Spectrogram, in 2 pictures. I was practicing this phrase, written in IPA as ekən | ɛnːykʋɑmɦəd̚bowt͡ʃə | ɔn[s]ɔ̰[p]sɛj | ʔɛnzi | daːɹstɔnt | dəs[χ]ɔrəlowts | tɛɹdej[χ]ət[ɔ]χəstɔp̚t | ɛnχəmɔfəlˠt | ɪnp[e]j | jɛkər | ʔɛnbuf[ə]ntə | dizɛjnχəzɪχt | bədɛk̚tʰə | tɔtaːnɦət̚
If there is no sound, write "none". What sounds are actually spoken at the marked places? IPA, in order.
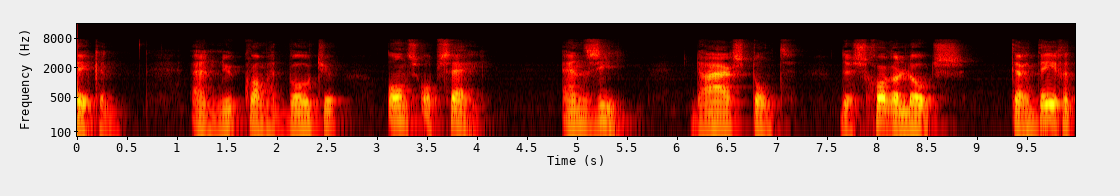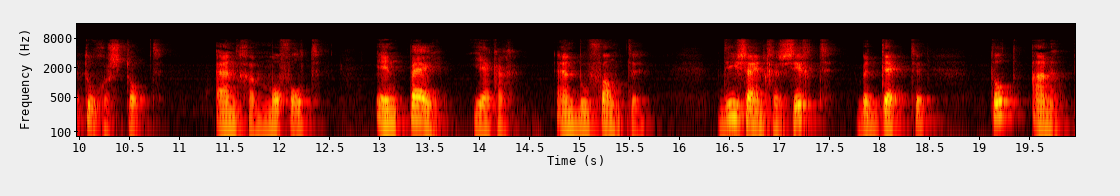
s, p, χ, χ, u, ɛ, ɑ

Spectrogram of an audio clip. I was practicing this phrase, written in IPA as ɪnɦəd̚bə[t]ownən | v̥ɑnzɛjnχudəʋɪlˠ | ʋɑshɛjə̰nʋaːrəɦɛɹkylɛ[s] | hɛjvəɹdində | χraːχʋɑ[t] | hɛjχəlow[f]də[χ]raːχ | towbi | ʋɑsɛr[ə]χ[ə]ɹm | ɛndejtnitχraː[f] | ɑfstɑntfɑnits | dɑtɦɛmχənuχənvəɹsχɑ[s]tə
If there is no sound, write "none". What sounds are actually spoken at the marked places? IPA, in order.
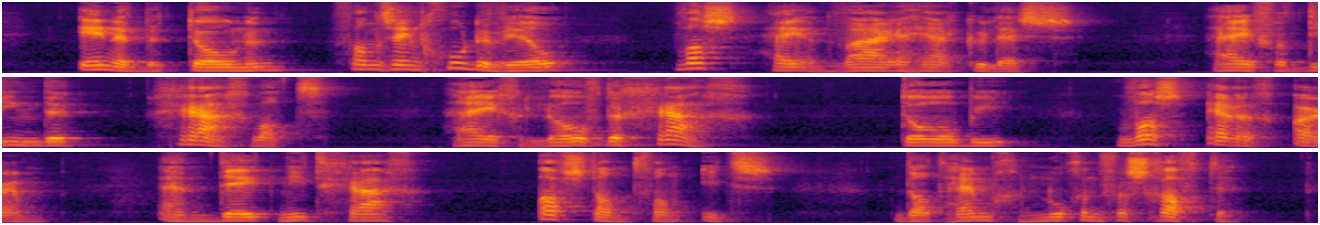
t, s, t, v, χ, ə, ɑ, χ, f

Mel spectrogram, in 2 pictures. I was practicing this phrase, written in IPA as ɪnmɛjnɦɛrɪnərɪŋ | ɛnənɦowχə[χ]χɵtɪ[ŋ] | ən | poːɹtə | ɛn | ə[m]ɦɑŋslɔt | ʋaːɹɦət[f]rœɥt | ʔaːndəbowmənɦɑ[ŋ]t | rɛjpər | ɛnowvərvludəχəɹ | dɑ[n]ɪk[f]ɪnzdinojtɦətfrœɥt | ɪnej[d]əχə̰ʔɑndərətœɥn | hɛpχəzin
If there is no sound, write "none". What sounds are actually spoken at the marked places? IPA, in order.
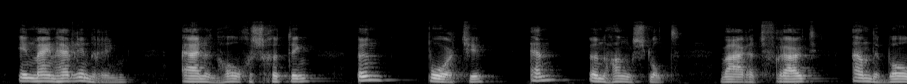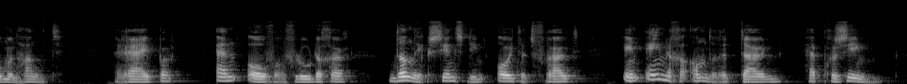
s, ŋ, n, f, ŋ, n, s, n

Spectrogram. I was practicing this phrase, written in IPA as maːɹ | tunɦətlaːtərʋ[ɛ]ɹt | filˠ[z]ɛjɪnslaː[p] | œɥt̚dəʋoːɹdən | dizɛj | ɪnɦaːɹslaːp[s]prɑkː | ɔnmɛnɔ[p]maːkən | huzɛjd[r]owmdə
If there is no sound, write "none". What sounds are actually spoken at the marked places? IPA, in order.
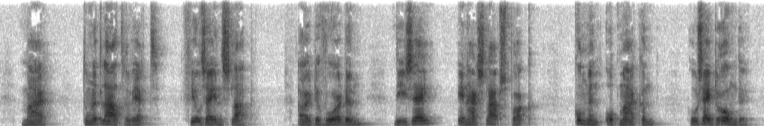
ɛ, z, p, s, p, r

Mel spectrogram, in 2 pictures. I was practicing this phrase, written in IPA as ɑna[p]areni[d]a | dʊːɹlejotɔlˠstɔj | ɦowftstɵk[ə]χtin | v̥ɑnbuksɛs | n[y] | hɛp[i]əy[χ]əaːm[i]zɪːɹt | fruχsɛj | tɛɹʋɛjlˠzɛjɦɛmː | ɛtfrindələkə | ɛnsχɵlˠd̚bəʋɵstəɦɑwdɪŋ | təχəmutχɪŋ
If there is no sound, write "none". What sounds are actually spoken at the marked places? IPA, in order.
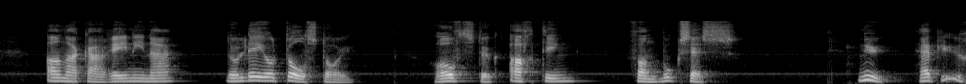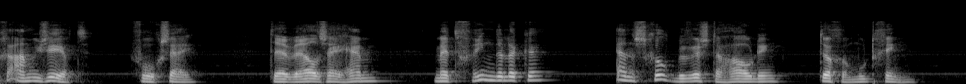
k, n, ɑ, y, j, χ, y

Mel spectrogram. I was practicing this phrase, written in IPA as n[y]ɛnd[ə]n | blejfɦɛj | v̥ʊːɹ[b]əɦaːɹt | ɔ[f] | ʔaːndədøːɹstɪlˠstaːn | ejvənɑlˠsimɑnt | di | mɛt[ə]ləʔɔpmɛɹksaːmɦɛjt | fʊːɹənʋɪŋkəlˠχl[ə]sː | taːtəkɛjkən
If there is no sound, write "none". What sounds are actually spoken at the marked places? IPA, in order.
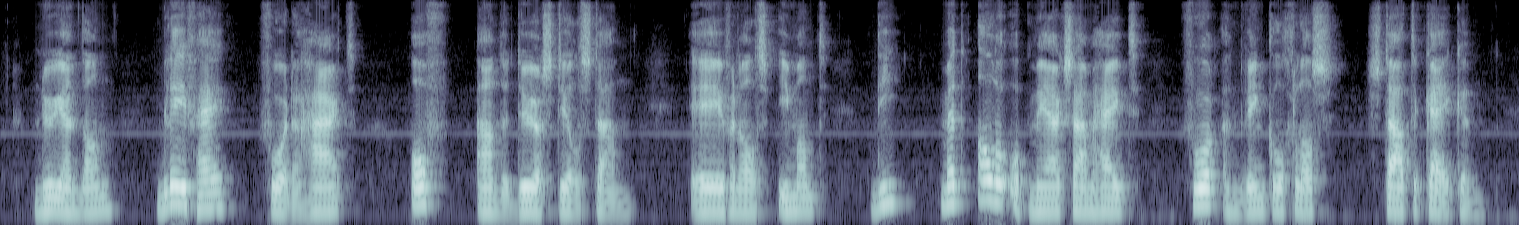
y, ɑ, d, f, ɑ, ɑ

